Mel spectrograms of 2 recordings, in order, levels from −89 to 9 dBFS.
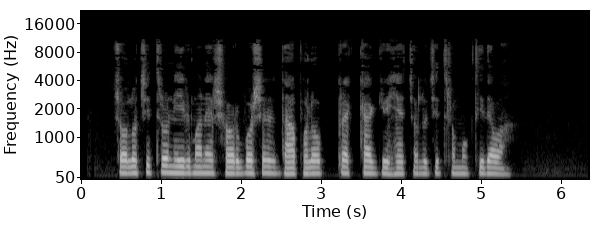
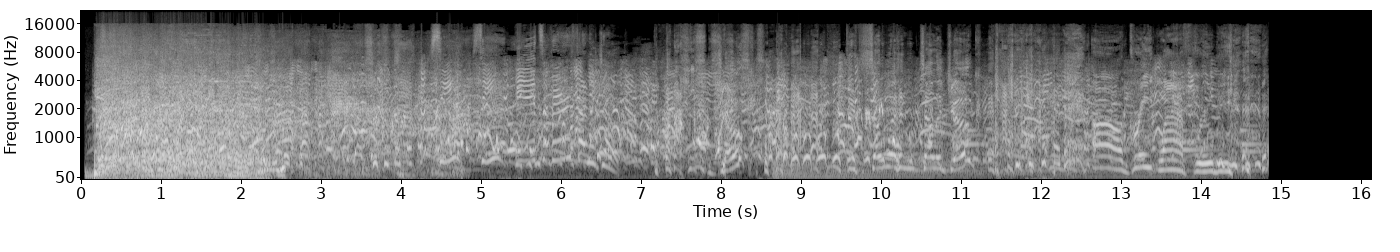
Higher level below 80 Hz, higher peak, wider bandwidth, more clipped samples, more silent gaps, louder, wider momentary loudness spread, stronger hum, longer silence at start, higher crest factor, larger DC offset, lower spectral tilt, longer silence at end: second, -72 dBFS vs -38 dBFS; second, -8 dBFS vs 0 dBFS; second, 10.5 kHz vs 18.5 kHz; second, under 0.1% vs 0.4%; neither; second, -25 LUFS vs -9 LUFS; about the same, 10 LU vs 10 LU; neither; first, 0.45 s vs 0.05 s; first, 18 dB vs 10 dB; neither; first, -7.5 dB/octave vs -3 dB/octave; second, 1 s vs 1.3 s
